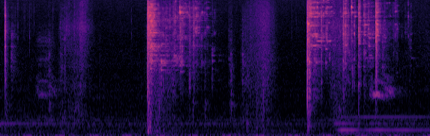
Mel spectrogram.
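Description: A thrown glass bottle shatters in We Happy Few, two separate sharp crashes a couple of seconds apart, each a bright burst of breaking glass and tinkling shards fading over quiet game ambience.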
